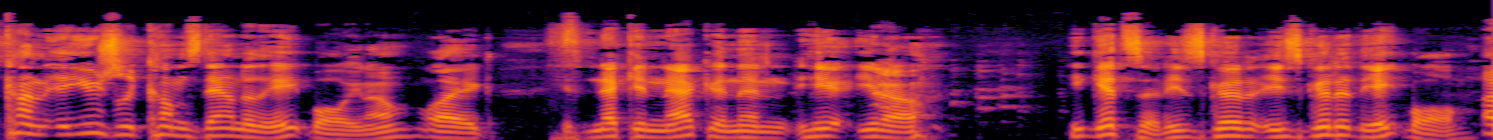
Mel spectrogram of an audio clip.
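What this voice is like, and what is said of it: Put-on Asgardian accent, slightly drifting. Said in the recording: “our Asgardian accent is kind of drifting. ... It's still good. It's okay.”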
